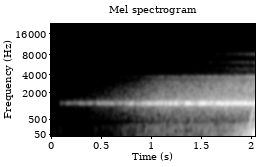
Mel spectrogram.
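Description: Intro sound effect: a steady high tone, joined by a rushing swell that grows louder through the second half. It is a riser building up to the channel's intro music.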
